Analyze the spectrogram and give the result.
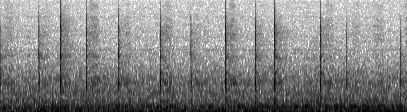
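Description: Long red acrylic nails scratch and tap along a pink printed Twisted Peppermint plastic lotion bottle, hand-sized and hollow, held in both hands. Twelve short, bright, clicky taps land at uneven intervals, each dying away almost at once over a soft scratching texture and a steady low rumble.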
